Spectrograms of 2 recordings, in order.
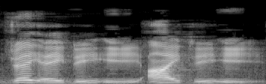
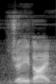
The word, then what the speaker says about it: jadeite: hockings amazing new kind of dinnerware jadeite now it's spelled jad e ite jadeite and jadeite has the color and texture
